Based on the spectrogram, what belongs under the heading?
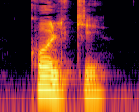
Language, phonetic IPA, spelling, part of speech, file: Belarusian, [ˈkolʲkʲi], колькі, adverb, Be-колькі.ogg
- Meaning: how much, how many (interrogative adverb)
